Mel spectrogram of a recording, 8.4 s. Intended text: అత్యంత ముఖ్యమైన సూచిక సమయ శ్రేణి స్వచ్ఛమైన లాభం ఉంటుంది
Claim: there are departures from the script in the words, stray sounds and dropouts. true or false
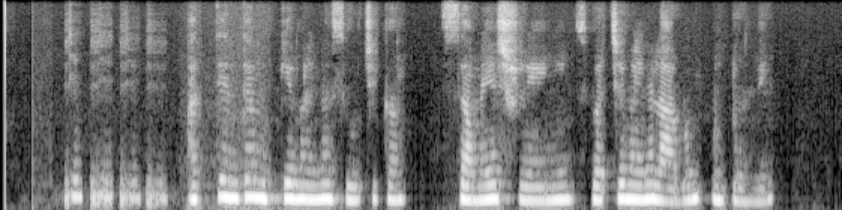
true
